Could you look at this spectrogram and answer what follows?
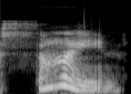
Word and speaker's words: sign: silent W all right down here we have a sign do you remember what two letters went together and had one silent letter and then we just heard n all right I hope you remembered that it was G and N that says n with the silent G now the letter we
